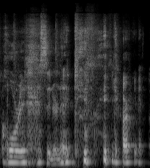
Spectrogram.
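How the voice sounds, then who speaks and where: A man hosting a casual gaming livestream in hyped gamer-bro talk full of swearing and slang, with a slightly husky voice. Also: mid-range voice, moderate pace, slight background noise. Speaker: live streamer hosting a game stream.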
